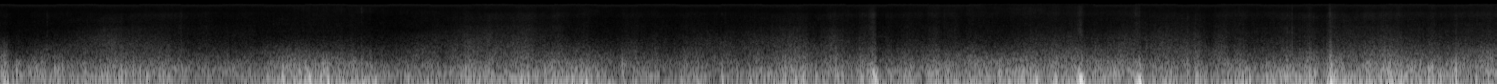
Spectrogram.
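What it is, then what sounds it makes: Faux fur microphone windscreen being scratched. Long almond-shaped nails scratch and rub a large, round, grey-white synthetic faux fur microphone windscreen that sits soft and hollow over the mic. The sound is a continuous, muffled, low rumbling rustle with almost no high content, broken by a few sharper low thumps.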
